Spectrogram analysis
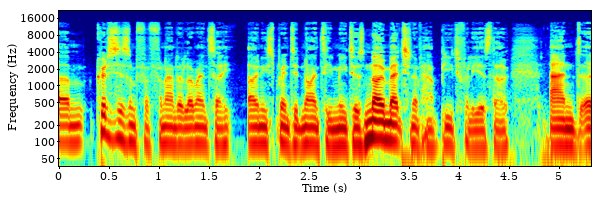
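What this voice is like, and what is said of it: Usual voice. Nothing is said of it.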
